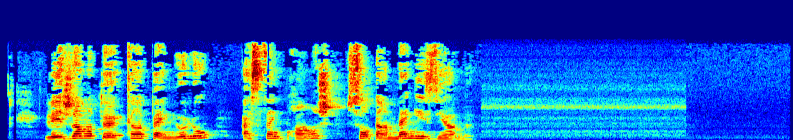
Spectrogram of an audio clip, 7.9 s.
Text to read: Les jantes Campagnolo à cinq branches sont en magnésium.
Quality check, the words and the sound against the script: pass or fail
pass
